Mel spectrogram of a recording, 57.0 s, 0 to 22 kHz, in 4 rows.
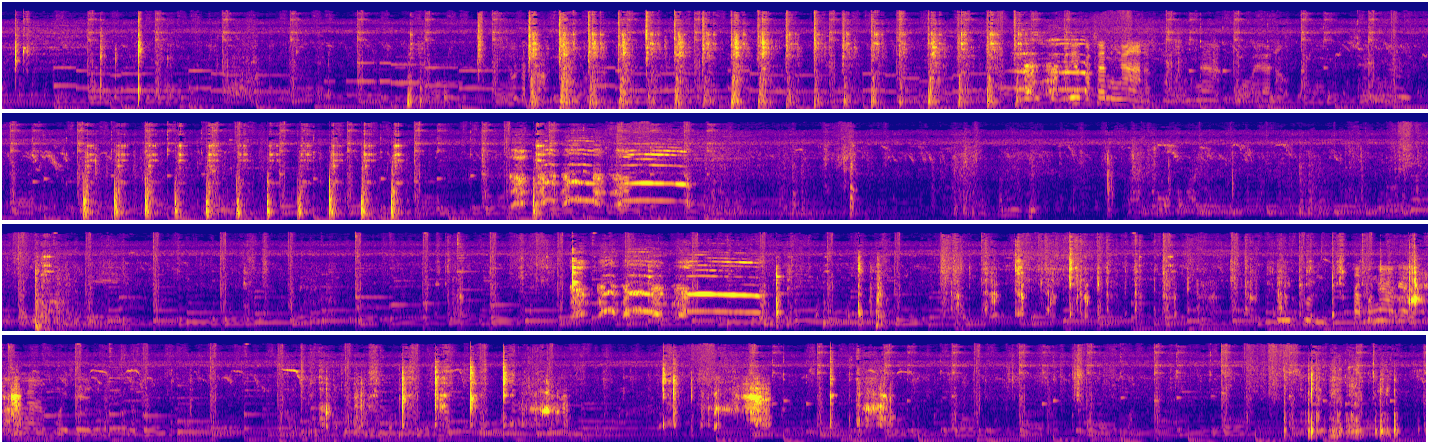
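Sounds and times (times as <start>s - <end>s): background music: 0.0s - 24.6s, 25.5s - 57.0s
pestle pounding in a mortar: 5.2s - 10.4s, 14.4s - 19.9s, 37.3s - 43.0s
rooster crowing: 9.8s - 11.0s, 19.3s - 21.3s, 34.2s - 36.4s
utensil scraping metal pot: 37.9s - 43.2s, 45.8s - 48.6s, 55.5s - 57.0s.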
